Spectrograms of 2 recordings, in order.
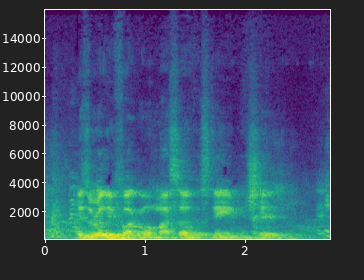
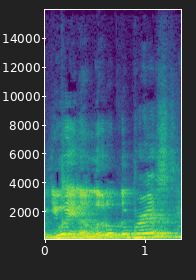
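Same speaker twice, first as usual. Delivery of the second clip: mock incredulous question; 11 semitones higher than usual. Mocking question to bubbly partner.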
